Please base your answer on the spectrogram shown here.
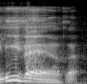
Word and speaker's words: l'hiver: unité 10 titré c'est l'hiver c'est l'hiver c'est l'hiver يعني إنه الشتاء سي يعني هذه إنها سي ليفير اللي هو فصل الشتاء. طبعا ici je ne prononce pas la lettre H مش بنطق طبعا حرف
